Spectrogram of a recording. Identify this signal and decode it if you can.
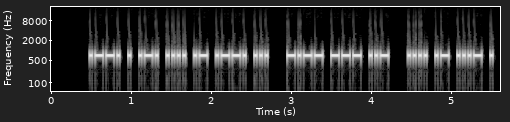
Morse code, heard as a keyed tone, about 34 wpm, 700 Hz. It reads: PERHAPS YOU HAVE
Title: Sentences from Top 1000 Words - Review Part 1 - 35wpm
